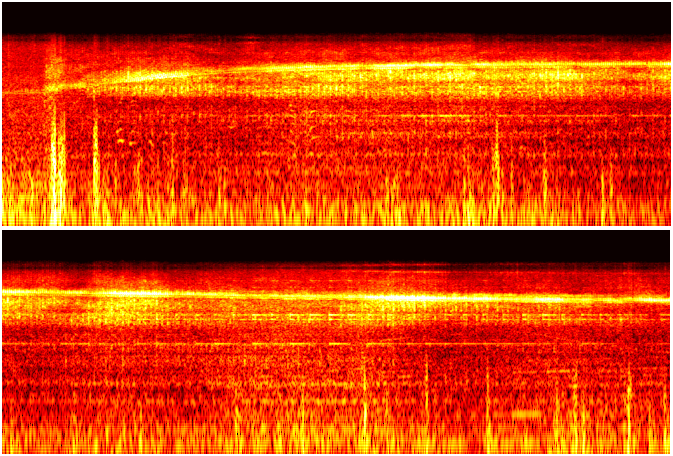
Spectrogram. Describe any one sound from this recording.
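Locomotive wheels squeal on the rails.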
